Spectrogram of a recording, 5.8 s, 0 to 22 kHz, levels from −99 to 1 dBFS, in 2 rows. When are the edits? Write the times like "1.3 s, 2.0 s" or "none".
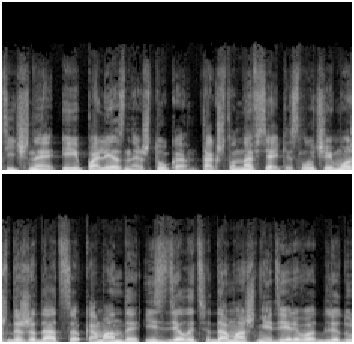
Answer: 2.9 s, 3.6 s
